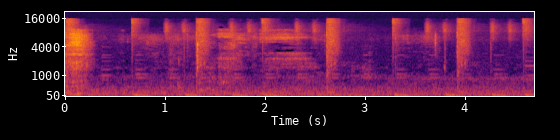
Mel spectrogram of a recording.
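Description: Steady, loud road rumble of passing car traffic, with brief hissing whooshes cutting in now and then; no one speaks.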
